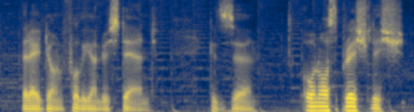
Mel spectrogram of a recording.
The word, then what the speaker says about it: unaussprechlich: I'm guessing it has some connotation that I don't fully understand, because Unaussprechlich, I don't need to roll the R.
